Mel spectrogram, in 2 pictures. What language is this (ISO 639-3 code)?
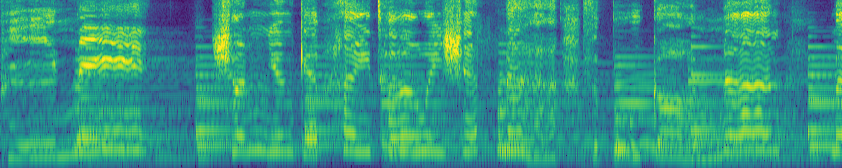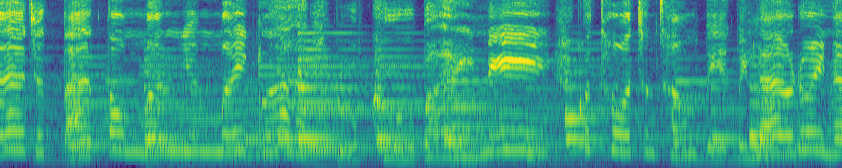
tha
